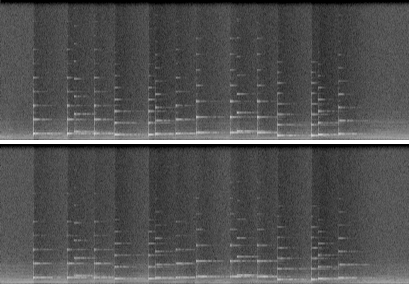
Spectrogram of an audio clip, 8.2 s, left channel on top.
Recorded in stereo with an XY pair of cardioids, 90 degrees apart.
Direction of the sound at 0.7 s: 50° left.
